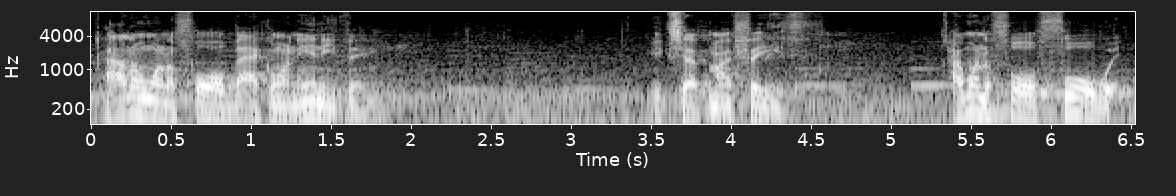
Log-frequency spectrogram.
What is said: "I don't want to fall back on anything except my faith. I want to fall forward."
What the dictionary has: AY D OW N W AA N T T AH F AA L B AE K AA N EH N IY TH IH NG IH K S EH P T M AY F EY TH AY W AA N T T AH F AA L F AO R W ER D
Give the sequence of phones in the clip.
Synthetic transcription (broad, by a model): AY D OW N W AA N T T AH F AA L B AE K N EH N IY TH IH NG IH K S EH P T M AY F EY TH AY W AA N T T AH F AA L F AO R W ER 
